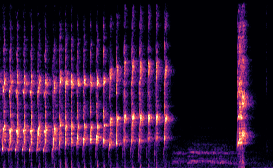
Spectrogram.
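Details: Lovebird ngekek trill, a long song for tutoring other lovebirds: rapid scratchy pulses for about three seconds, then quiet low humming, and one last loud harsh note.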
